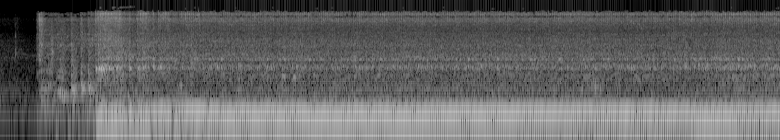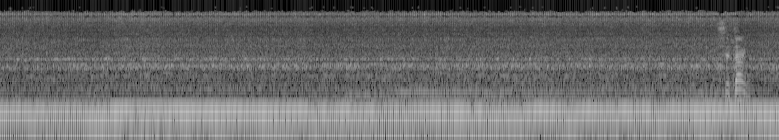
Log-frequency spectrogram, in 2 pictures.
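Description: An air-cooled Porsche engine cranks and fires after about a second, then settles into a loud, steady, throaty idle close by, with a slight rise in revs midway.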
